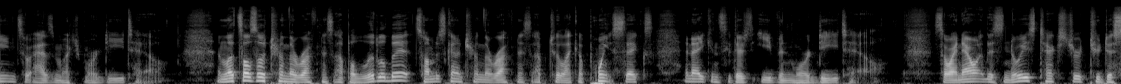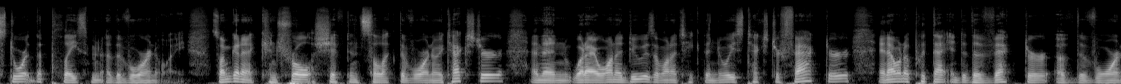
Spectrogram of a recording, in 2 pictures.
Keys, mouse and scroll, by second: 4.3-5.8 drag, 5.8 scroll up 2, 6.1 shift+middle click, 6.4-6.7 scroll up 1, 7.2-7.8 scroll down 5, 7.5 shift+middle click, 10.0-11.7 drag, 12.5-14.0 middle drag, 14.0 ctrl+shift+click, 14.4 ctrl+shift+click, 16.2 click, 17.9-22.0 drag.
